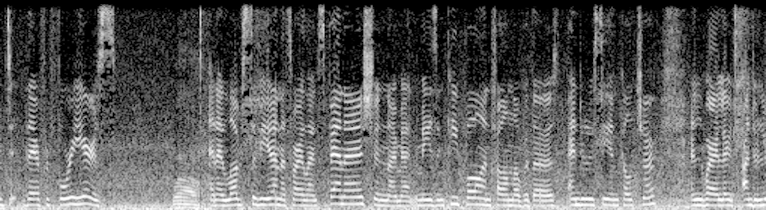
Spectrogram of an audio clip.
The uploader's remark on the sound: Recording from a park bench in Malaga Central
